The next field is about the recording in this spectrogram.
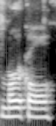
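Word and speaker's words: Myrkul: Is it Merkel or Merkul? Because Merkel sounds like Urkel, and that makes me laugh. It rhymes with Urkel. It's Merkel.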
